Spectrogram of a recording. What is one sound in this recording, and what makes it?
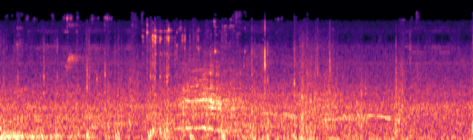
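Horse hooves clop on dirt.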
